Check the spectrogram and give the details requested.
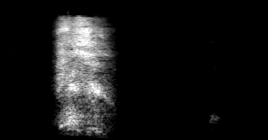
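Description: One loud, explosive sneeze followed by a short, faint sniff; sneezing.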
